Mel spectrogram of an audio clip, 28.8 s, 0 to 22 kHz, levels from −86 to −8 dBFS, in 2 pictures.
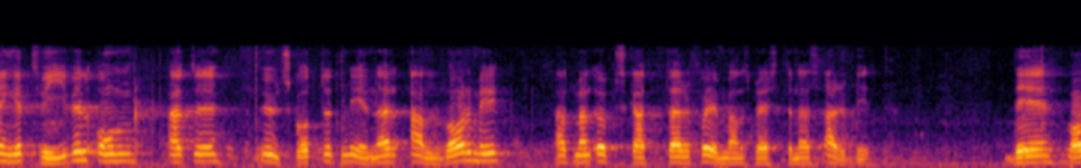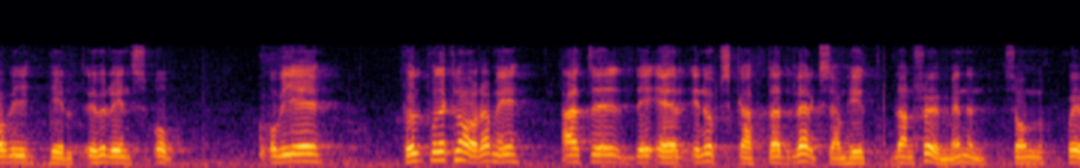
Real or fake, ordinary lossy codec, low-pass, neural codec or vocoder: fake; none; 7.2 kHz; vocoder, 44.1 kHz, 80 mel bands, Vocos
